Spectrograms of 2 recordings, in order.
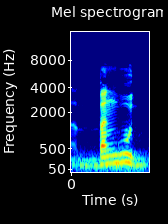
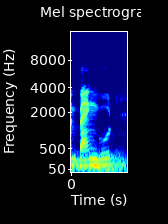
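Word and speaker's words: Banggood: मैंने ऑर्डर किया था बंगू सॉरी बैंग गुड नाम की एक साइट से अभी मैं उसको हर बार बंगू बोल देता हूं लेकिन उसका एक्चुअल प्रोनाउंस है बैंगवुड तो बैंगवुड नाम की साइट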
